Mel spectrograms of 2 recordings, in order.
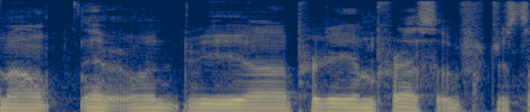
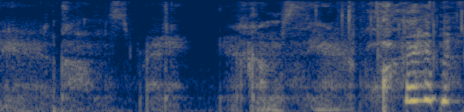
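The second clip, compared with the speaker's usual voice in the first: fake asmr whisper, higher and quieter; 4 dB quieter than usual. Joking through an ASMR bit into the microphone: put-on ASMR whisper. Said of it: "a little bit whispery".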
